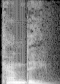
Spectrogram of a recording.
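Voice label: "candy", British English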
